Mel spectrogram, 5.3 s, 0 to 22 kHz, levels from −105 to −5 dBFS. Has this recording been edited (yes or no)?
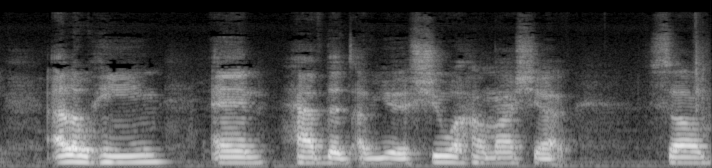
yes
